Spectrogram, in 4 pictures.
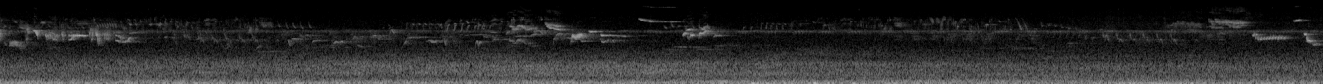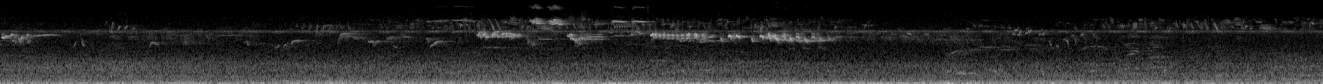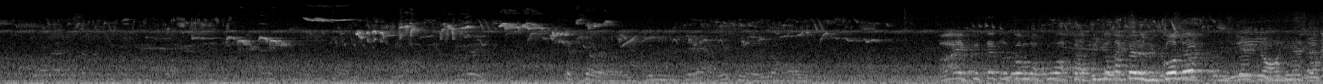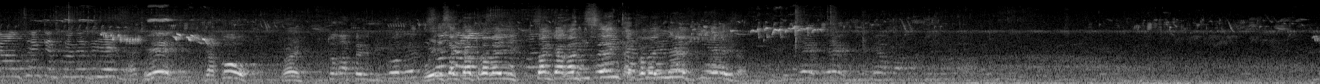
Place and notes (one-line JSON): {"title": "La Couarde-sur-Mer, France - Abandoned camping", "date": "2018-05-20 18:00:00", "description": "Into an abandoned camping, which was very-very severely flooded in 2010, the excited European Goldfinch is singing on the top of a tree, near the old closed entrance of the camping.", "latitude": "46.21", "longitude": "-1.47", "altitude": "3", "timezone": "Europe/Paris"}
